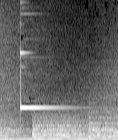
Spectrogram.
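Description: A single bright 'ding' from a notification-bell sound effect, starting about half a second in and holding one high tone for over a second. It plays over electronic background music with sustained chords.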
